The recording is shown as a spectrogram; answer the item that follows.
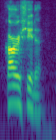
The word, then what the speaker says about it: Hikaru Shida: Oh, Hikaru Shida. – Hikaru Shida.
